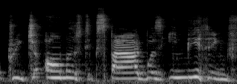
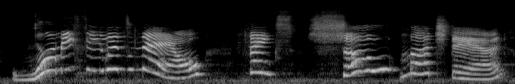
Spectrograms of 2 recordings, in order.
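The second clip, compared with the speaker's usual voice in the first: put-on high, louder young worm voice, sarcastic; a sulky son mocking his dad's sad story; indignant young worm; 11 semitones higher, 4 dB louder than usual. Son worm complains to his father.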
